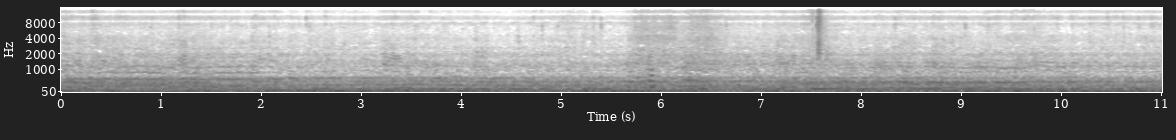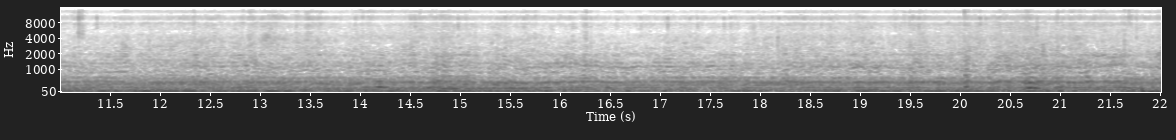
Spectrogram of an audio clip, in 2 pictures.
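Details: Working colony of honey bees producing a steady, low droning hum that holds even for the whole stretch, with occasional faint knocks and a soft background rumble.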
